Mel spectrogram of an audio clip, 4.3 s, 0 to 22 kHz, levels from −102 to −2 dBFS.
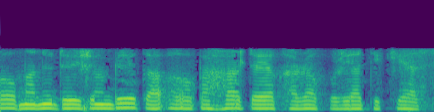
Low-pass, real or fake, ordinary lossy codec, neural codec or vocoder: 3.6 kHz; fake; AAC, 16 kbps; vocoder, 44.1 kHz, 80 mel bands, Vocos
